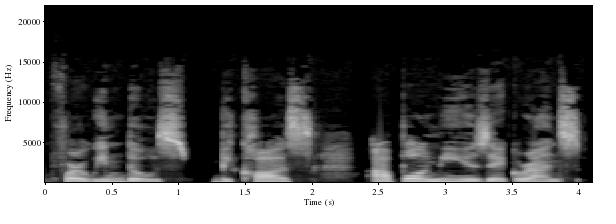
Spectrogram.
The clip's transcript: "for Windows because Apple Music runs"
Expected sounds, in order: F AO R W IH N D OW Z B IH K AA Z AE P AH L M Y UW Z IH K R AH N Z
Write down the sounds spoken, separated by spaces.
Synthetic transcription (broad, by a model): F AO R W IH N D OW S B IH K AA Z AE P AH L M Y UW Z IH K R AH N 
